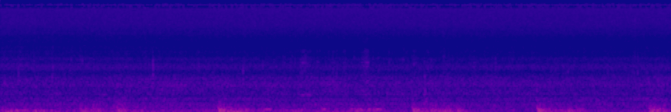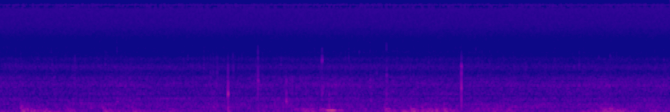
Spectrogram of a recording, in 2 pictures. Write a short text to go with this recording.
contact microphones placed on a wooden beam of abandoned warehouse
